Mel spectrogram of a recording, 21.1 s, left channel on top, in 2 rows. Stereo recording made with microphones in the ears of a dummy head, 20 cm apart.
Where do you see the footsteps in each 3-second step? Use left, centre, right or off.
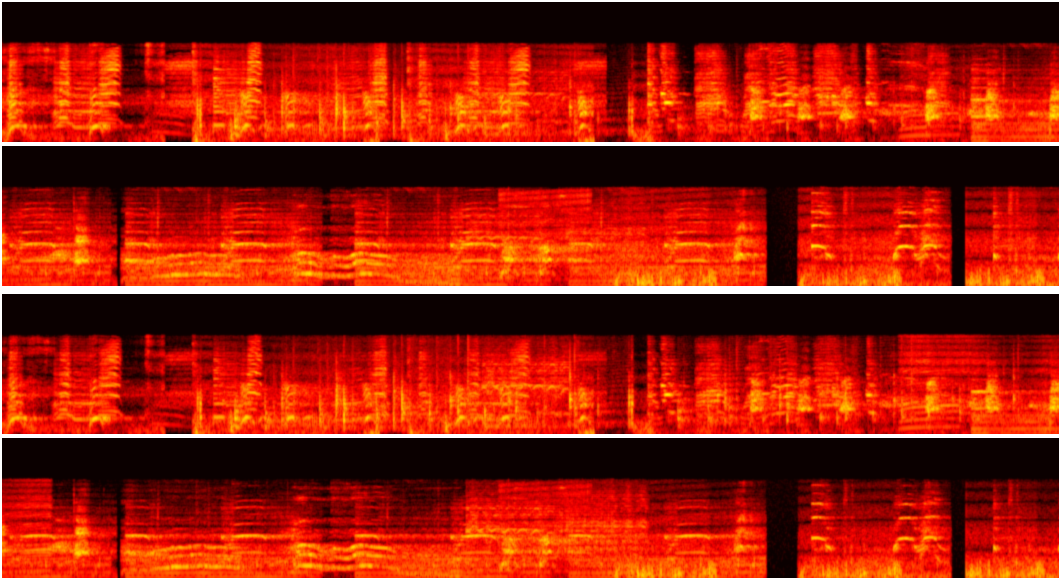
left, centre, right, right, off, off, off.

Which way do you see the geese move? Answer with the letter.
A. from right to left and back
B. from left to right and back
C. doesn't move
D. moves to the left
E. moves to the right
C.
